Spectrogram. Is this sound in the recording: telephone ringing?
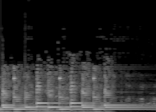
yes

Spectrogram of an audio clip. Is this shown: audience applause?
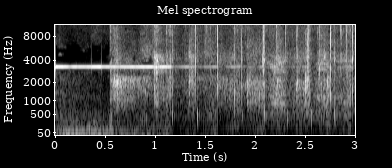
yes

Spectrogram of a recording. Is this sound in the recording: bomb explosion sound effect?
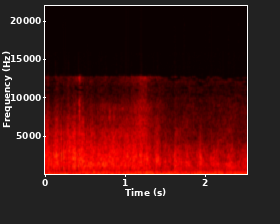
yes

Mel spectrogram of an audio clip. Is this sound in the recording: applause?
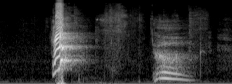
no

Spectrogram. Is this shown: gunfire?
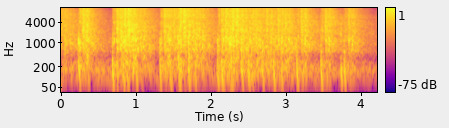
yes

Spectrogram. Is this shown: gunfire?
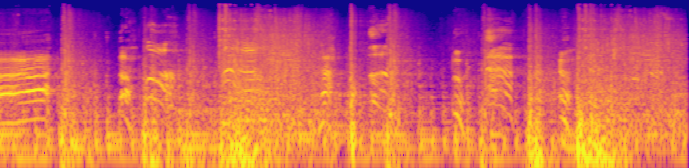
yes

